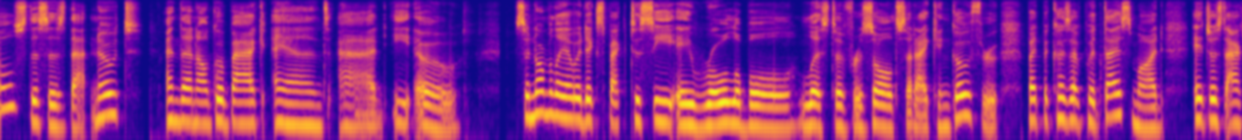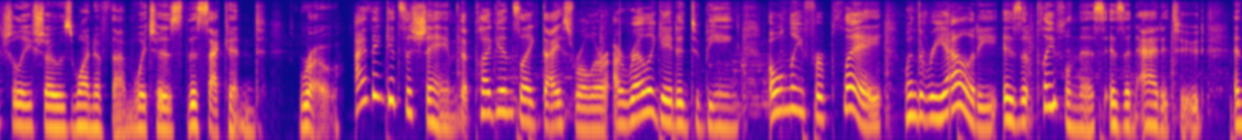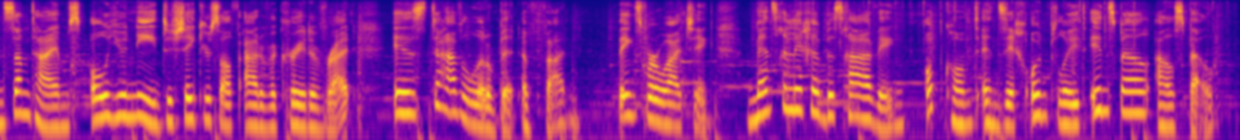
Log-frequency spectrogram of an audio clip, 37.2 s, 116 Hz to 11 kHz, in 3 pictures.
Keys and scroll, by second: 1.5 Left, 2.1-3.9 typing, 4.6 Return, 10.9 Page_Up.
